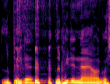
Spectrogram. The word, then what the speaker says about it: Lupita Nyong'o: Lupita Nyong'o.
